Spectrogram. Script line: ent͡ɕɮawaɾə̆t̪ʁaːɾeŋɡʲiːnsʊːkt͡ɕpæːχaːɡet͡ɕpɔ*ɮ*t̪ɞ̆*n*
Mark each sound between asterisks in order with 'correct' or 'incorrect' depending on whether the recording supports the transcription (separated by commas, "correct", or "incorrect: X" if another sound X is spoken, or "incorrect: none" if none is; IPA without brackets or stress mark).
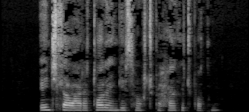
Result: incorrect: none, correct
